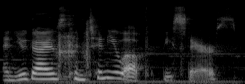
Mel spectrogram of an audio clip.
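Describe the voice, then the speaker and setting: A playful woman game master narrates a tabletop game. Her voice sits a little high and swings animatedly in pitch, with a teasing edge. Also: expressive, unhurried, loud music behind the voice, rough recording.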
